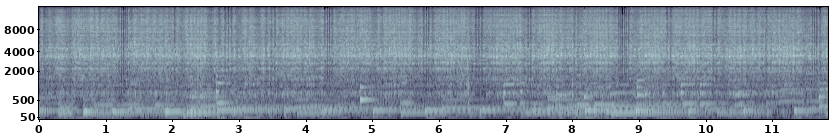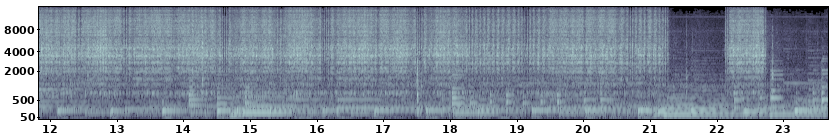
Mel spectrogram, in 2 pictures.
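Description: Manual chain hoist being worked by its hand chain, the ratchet pawl clicking steadily and the chain rattling as it lifts a heavy tree stump. The clicking stops abruptly near the end, with background music underneath throughout.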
